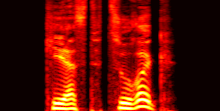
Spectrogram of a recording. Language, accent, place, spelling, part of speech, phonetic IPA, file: German, Germany, Berlin, kehrst zurück, verb, [ˌkeːɐ̯st t͡suˈʁʏk], De-kehrst zurück.ogg
- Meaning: second-person singular present of zurückkehren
